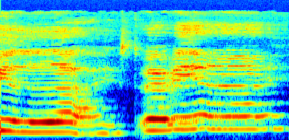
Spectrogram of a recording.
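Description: A woman singing unaccompanied: two held, gently gliding phrases with a short breath between them about a second in.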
